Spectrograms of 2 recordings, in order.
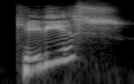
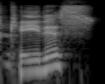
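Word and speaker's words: Caetus: it flips it's now cadius see Tyrant of Segovia cadis I was so proud I was like I haven't mispronounced a word yet but it's cadis sure non-creature spells you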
